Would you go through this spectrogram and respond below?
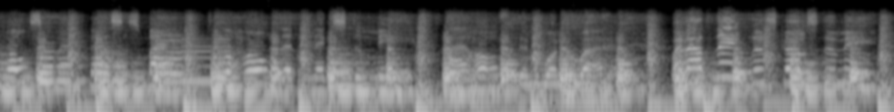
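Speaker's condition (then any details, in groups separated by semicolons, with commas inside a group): No condition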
